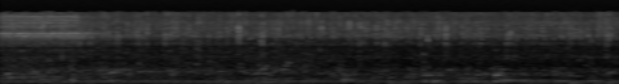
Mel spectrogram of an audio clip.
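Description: Faint underwater ambience: bubbling water from scuba divers' exhaled air, over a low steady hum.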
